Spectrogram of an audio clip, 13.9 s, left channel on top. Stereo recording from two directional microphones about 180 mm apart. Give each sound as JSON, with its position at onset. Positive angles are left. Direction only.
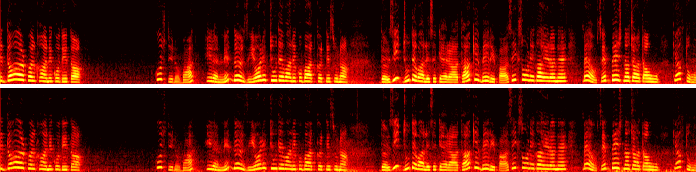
{"t": 0.0, "sound": "a woman's voice", "side_deg": 25}
{"t": 3.1, "sound": "a woman's voice", "side_deg": 25}
{"t": 7.8, "sound": "a woman's voice", "side_deg": 55}
{"t": 8.1, "sound": "a woman's voice", "side_deg": 20}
